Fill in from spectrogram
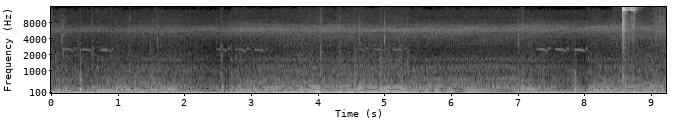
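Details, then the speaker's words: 1987 Toyota Corolla FX (AE82) 1.6 L four, sat since 1999, first running after vacuum and electrical fixes: low uneven idle; throttle blips swell then fall back without revving, slight valve train noise; fuel leaking from carburetor vents. "A little about valve train noise there. I'm gonna shut her down. Doesn't want me to rev up."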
